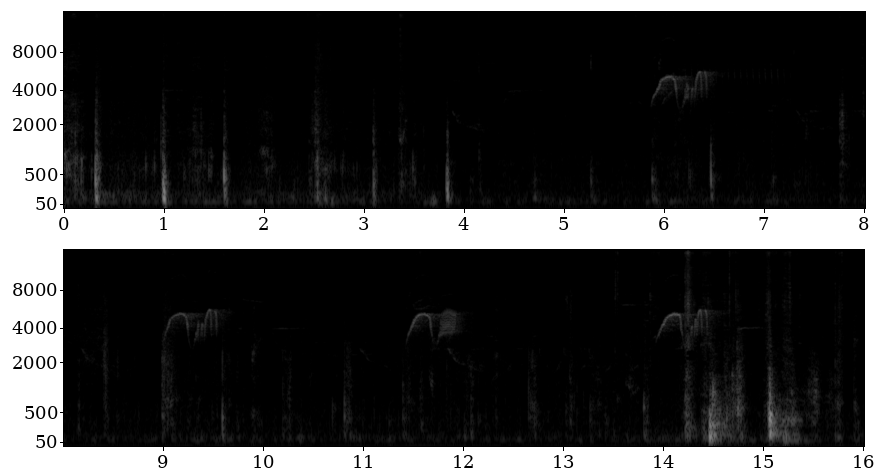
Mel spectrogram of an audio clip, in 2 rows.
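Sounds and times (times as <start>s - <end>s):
faint footsteps on pavement: 0.0s - 15.6s
songbird chirping: 0.0s - 16.0s.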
